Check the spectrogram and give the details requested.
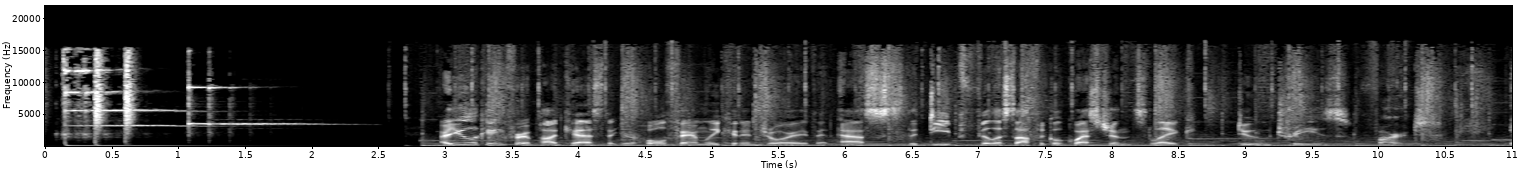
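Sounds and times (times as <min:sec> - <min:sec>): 
bicycle bell ringing: 0:00.0 - 0:02.5
speech: 0:03.0 - 0:10.9.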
